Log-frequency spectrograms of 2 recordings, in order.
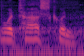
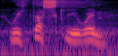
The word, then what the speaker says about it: Wetaskiwin: would a city of Wetaskiwin unfortunately mispronounced it's a Cree word with the ski win with the ski win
